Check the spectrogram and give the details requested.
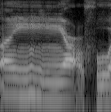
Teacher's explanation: نون ساکن کے بعد یرملون کا یا ہے، ادغام مع الغنہ ہوگا۔ عین ساکن کو ہلانا نہیں، باقی کسی بھی حرکت والے حرف کو کھینچنا نہیں۔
